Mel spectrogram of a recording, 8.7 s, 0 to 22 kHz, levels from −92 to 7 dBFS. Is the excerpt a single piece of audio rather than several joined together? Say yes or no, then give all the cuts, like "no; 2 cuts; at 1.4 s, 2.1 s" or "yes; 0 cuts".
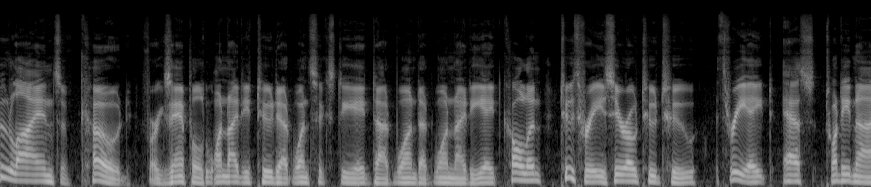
no; 3 cuts; at 1.4 s, 2.1 s, 7.1 s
